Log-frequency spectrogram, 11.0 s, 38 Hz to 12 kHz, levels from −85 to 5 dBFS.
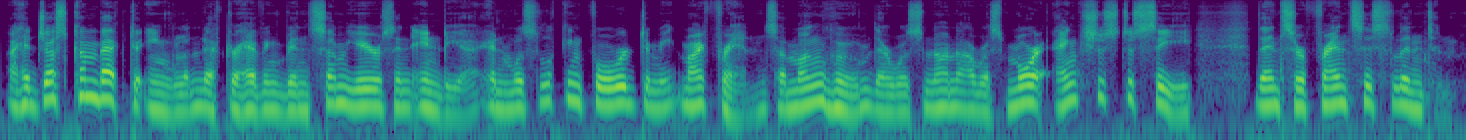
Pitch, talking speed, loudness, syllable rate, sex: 145 Hz, 200 wpm, -19 LUFS, 4.7 syllables/s, male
